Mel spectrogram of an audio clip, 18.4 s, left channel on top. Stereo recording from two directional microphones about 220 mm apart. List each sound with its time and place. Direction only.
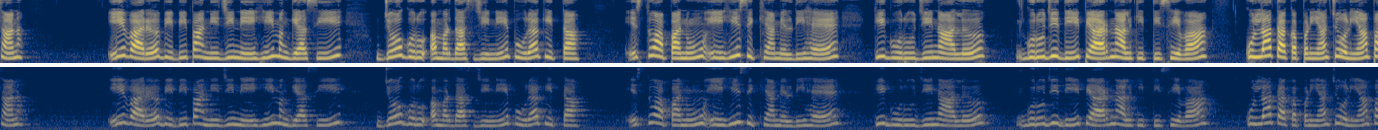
0.0 s a woman's voice: 45° left (ahead or behind)
1.5 s a woman's voice: 45° left (ahead or behind)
